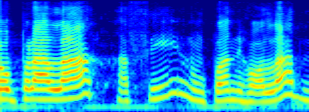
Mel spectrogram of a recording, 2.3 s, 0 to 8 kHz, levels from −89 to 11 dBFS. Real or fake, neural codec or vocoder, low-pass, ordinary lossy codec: fake; codec, 16 kHz, 4.8 kbps, FACodec; none; none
